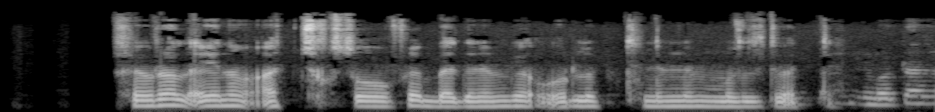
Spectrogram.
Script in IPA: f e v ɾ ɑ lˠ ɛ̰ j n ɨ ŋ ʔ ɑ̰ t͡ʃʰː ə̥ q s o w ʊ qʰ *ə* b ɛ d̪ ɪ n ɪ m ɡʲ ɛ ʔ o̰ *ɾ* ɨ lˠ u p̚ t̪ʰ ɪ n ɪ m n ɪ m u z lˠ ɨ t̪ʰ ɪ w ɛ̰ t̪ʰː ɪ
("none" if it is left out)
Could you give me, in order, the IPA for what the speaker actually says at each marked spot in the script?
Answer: ə, ɾ

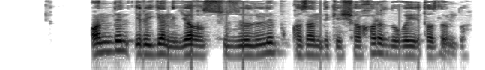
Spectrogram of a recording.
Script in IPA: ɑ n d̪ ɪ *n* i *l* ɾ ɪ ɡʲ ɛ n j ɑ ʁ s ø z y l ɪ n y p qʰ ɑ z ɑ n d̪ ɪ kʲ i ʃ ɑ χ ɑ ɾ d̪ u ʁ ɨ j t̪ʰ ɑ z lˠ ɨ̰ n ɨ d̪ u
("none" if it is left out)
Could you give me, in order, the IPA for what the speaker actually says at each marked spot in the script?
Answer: n, none

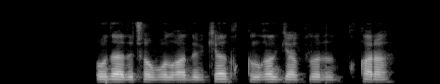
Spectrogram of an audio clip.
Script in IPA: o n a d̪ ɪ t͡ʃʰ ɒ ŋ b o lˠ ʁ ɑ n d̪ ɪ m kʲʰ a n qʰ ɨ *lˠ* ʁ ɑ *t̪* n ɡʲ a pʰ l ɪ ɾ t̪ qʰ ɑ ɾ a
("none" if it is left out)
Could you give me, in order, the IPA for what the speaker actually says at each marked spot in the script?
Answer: lˠ, none

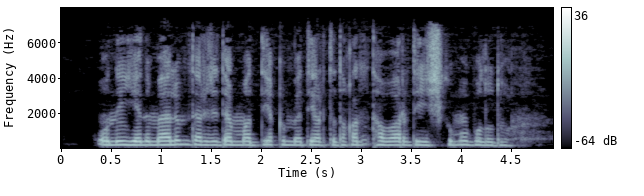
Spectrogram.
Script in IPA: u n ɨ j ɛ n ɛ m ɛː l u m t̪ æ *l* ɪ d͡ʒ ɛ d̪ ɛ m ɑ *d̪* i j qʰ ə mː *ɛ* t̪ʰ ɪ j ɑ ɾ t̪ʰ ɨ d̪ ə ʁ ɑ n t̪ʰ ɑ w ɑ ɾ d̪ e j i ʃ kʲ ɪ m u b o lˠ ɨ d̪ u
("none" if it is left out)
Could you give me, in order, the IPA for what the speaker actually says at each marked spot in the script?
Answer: ɾ, d̪ː, ɛ

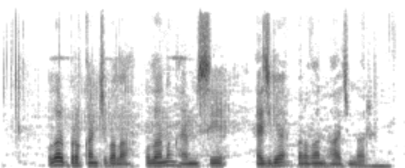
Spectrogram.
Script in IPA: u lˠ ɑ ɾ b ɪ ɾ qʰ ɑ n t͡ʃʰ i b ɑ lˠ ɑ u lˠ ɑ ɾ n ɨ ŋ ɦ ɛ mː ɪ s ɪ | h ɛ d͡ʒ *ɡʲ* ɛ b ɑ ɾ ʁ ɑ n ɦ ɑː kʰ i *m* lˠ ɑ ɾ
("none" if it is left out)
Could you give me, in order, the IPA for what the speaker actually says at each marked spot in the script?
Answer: ɡʲ, m

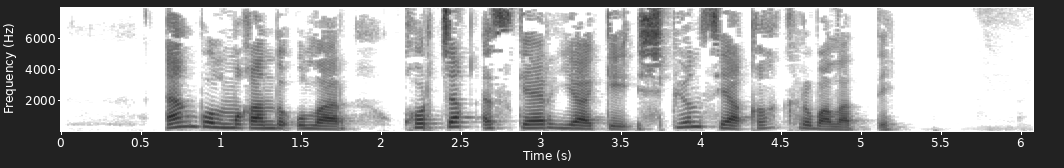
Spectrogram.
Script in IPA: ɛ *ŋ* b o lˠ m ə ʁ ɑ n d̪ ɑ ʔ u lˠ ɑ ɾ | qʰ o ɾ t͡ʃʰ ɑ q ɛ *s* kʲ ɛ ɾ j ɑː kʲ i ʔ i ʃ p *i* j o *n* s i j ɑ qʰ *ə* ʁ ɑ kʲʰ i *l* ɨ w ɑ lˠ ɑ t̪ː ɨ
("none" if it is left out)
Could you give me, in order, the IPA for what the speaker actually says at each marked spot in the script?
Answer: ŋ, s, i, n, ə, ɾ

